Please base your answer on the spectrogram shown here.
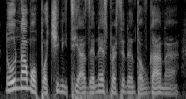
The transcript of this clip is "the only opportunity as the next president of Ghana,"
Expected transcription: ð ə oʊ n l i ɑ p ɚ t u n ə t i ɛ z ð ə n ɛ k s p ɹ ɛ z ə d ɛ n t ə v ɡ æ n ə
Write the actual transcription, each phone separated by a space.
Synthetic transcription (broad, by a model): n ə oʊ n i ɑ p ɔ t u n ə t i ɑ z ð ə n ɛ k s p ɹ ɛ s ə d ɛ n t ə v ɡ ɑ n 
